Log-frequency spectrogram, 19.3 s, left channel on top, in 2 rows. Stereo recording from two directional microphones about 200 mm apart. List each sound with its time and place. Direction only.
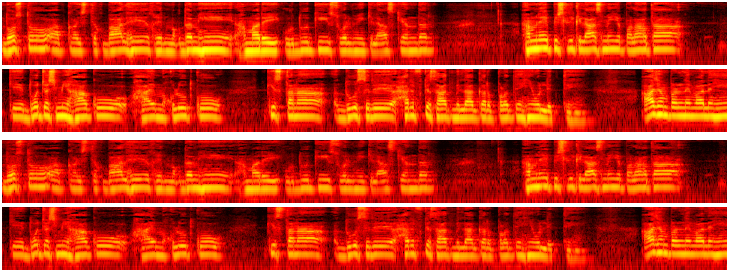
0.0 s speech: 50° left (ahead or behind)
